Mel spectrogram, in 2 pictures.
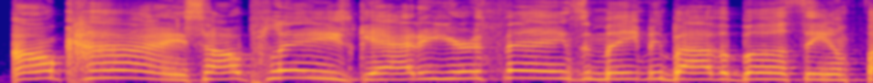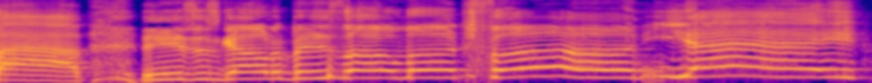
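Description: A patient school teacher on a class trip, as a woman puts her on, in a game roleplay. The voice sits very high and sounds bright and smooth. She gives her instructions slowly, in a calm and orderly way. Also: heavily acted. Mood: cheerful.

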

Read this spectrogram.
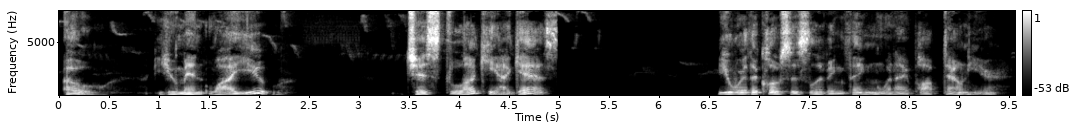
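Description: A man voicing a cheerful, friendly alien parasite in a gentle, chatty ASMR roleplay, eager and reassuring. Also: medium pitch, animated, slow pace, long pauses, breathy edge, exaggerated voice. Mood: cheerful, affectionate. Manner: gentle, chatty, playfully earnest.

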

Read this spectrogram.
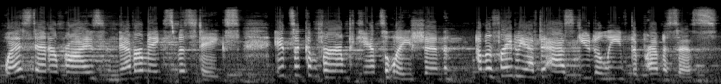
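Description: Firm, formal male spokesman voiced by a woman, higher than expected, bright. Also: expressive, normal speed, faint music behind, heavily acted, rough recording. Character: firm, confident male company representative.

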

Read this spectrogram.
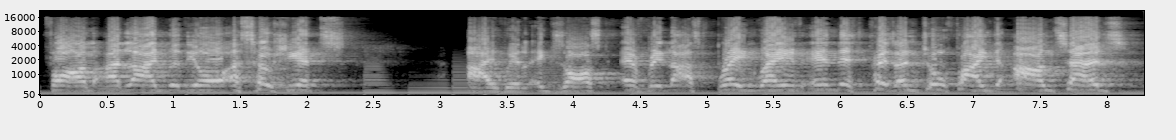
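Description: An actor playing a ruthless alien war machine in a sci-fi audio drama, barking staccato commands through a robotic filter. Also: male voice, very high voice, flat delivery. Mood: commanding. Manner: staccato, drawn-out, commanding barks. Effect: harsh robotic ring-modulated filter. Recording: echoey, music behind.

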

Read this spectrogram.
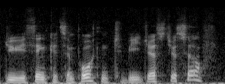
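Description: A middle-aged man reading a children's storybook aloud, adding gentle questioning asides for young listeners. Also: on the low side, big pitch swings, a little fast, gravelly, slightly rough, low-quality recording. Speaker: children's author reading his book.

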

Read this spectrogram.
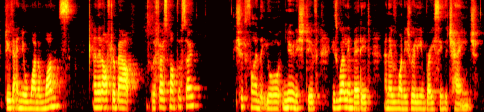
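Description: A woman in her thirties presenting as a sales coach in an instructional style, direct and encouraging, speaking into a headset mic. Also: medium pitch. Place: small room at home, indoors.

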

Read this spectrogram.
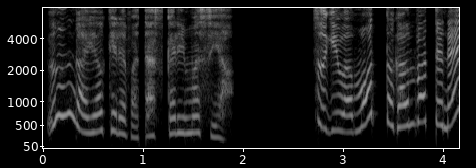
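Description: Perky, very high-pitched smug little girl. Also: very animated, fairly quick, dry recording, studio quality. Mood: teasing, smug. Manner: perky, teasing, polite speech with cutesy exclamations. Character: cute mischievous young girl in a summer outfit, playfully smug. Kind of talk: Japanese anime mobile game voice lines.

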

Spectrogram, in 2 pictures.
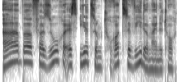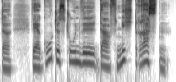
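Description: A woman's voice: fairly low pitch, expressive, slow, a little mellow, dry recording, studio quality, pitched above the performer's own voice. A woman voicing a regal, motherly queen of fantasy, stately and soothing.

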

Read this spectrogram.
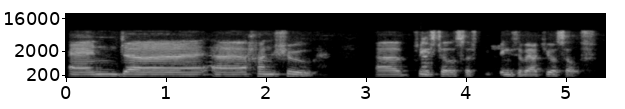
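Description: Older male moderator, slow and monotone, dull call audio. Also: medium pitch. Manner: halting, many fillers. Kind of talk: moderating a video panel.

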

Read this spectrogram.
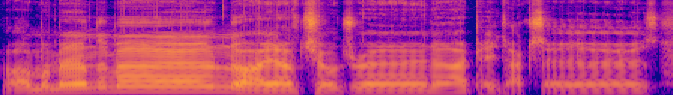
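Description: A man voicing a childish boy who pretends to be a grown manly man, halting, formal and self-important. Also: medium pitch, clear, resonant tone, close to an everyday voice. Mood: pompous, nervous.

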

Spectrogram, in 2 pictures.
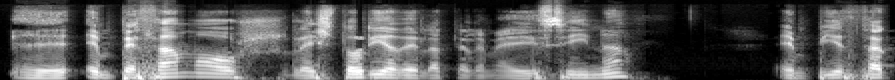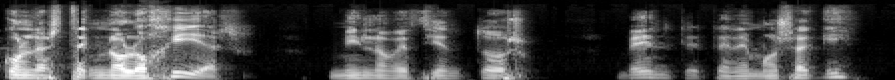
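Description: A man in his sixties from Spain, with a Castilian Spanish accent, giving a measured academic lecture into a handheld mic in a university auditorium, with hesitant fillers. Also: medium pitch, dark tone, no echo. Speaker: guest lecturer.

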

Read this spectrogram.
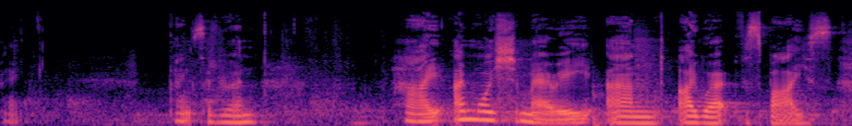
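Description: A middle-aged woman with a croaky voice, opening a conference presentation at a desk mic. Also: on the low side, unhurried, darkish tone, slight background noise. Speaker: conference speaker. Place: conference room with a projector.

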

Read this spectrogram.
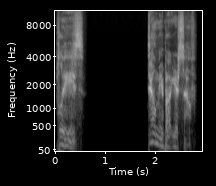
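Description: A man playing a gruff, stoic captured soldier in a video game, terse and deadpan with a gravelly voice. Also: fairly low pitch, takes it slowly, no room sound, clean studio sound, exaggerated voice. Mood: weary. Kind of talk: dramatic video game acting over radio calls.

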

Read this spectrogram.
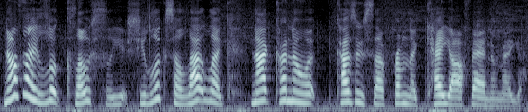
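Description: A woman's voice: high voice, lively intonation, a little slow, sharp tone, soft background music, full character voice. A woman voicing a smitten, earnest young male student reporter and butler in a visual novel, politely scolding himself. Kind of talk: visual novel read-aloud.

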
